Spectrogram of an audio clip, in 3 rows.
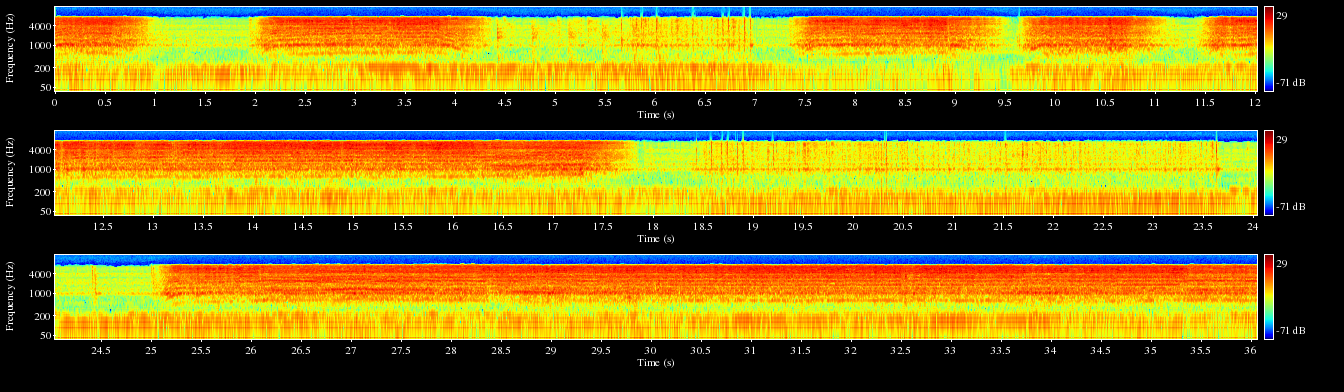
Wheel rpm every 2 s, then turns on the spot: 50, 110, 20, 30, 100, 80, 150, 160, 120, 20, 20, 10, 50, 160, 160, 160, 160, 160.
18-24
